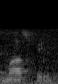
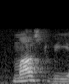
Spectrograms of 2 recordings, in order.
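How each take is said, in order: First: The t sound is left out. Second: The t sound is clearly pronounced.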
